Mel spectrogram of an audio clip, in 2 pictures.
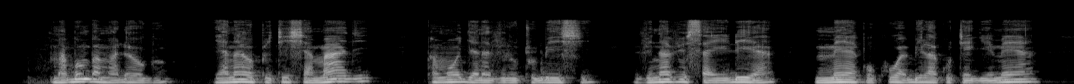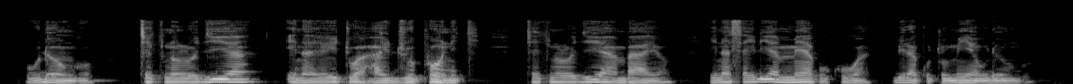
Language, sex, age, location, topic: Swahili, male, 25-35, Dar es Salaam, agriculture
